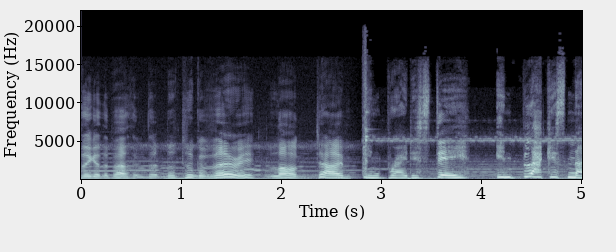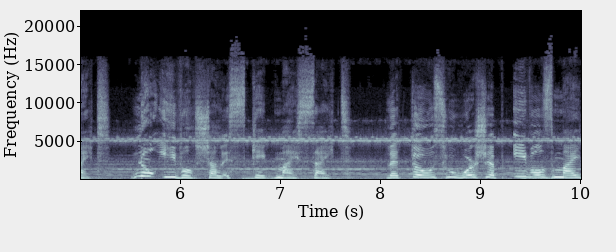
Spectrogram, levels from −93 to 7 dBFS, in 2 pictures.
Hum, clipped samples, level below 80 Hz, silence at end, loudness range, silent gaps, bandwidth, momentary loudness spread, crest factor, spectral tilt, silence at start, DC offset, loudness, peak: none; under 0.1%; -40 dBFS; 0 s; 2 LU; none; 16.5 kHz; 8 LU; 14 dB; -3.5 dB/octave; 0 s; under 0.1%; -14 LUFS; -2 dBFS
